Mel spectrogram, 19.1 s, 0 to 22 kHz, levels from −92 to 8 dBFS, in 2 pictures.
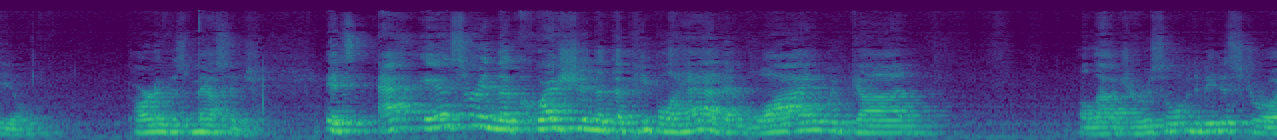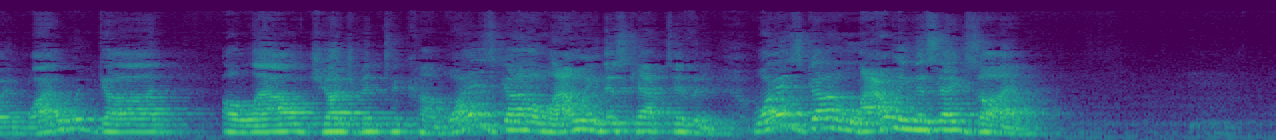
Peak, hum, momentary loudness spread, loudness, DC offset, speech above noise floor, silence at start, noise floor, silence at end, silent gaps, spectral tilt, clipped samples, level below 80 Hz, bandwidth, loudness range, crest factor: -6 dBFS; none; 12 LU; -22 LUFS; under 0.1%; 35 dB; 0 s; -57 dBFS; 1.65 s; none; -7.5 dB/octave; under 0.1%; -58 dBFS; 14.5 kHz; 8 LU; 16 dB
